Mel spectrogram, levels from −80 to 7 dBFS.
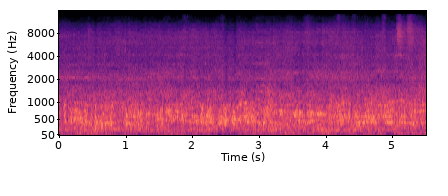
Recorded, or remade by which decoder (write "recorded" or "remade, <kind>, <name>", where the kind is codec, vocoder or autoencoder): remade, codec, SNAC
